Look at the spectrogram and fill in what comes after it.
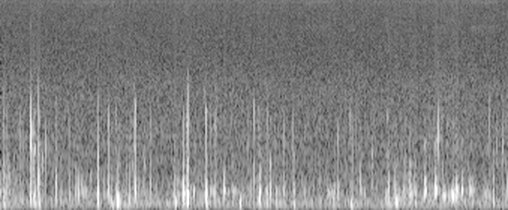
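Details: Bowel sounds (borborygmi).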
